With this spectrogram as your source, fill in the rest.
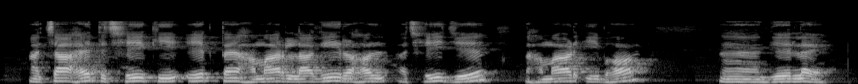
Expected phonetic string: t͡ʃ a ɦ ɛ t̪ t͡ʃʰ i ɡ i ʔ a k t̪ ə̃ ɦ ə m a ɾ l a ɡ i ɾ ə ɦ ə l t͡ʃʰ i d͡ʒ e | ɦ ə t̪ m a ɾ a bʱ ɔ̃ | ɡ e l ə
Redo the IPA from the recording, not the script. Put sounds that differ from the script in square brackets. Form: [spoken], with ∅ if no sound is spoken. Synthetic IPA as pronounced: t͡ʃ a ɦ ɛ t̪ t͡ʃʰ i [k] i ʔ [e] k t̪ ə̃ ɦ ə m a ɾ l a ɡ i ɾ ə ɦ ə l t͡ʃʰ i d͡ʒ e | ɦ ə [∅] m a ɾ [i] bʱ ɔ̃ | ɡ e l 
